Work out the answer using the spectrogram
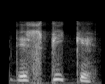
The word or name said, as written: Despique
